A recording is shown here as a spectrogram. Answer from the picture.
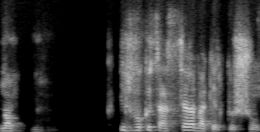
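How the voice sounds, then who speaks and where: A man is speaking. His intonation is lively. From Côte d'Ivoire (Issia). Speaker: writer and teacher. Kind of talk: interview testimony. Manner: halting, many repetitions and fillers.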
